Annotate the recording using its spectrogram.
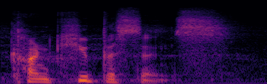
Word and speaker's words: concupiscence: The word is concupiscence.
